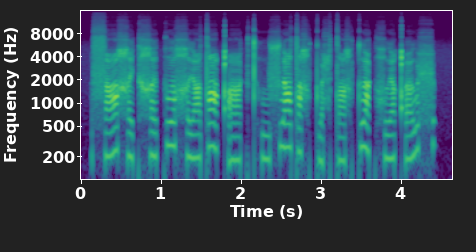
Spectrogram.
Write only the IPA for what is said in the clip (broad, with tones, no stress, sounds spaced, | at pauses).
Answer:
s ɑ˩˥ χ e˩ k χ ə˩ k ʊ˧ χ ɨː˩ tˤ ɑ˥˩ qʼ ɑː˩ k t̪ʰ u˩ sʷ ɨː˥ tˤ ə˧ χ tʷ ə˩ ħ tˤ ɑ˩ χ tʷ ɑ˥˩ k χʷ ɨː˩ qʼ u˩˥ ħ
